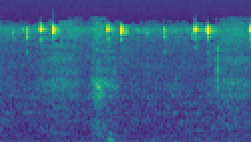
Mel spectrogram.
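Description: Mouse clicks while moves are chosen in a Pokémon battle video game, many faint, sharp clicks in an irregular rhythm.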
